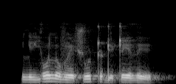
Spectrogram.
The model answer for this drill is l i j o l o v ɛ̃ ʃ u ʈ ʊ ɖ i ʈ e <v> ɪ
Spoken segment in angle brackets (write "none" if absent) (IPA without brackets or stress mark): ð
